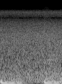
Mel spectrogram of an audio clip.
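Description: Waterfall at a scenic spot in Nebraska, a steady broadband roar of falling water close by, loud and continuous with no voices over it.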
